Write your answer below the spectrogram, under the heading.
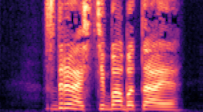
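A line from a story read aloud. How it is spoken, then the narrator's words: Shouted greeting. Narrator (Russian): крикнула та, что плела другой волосы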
